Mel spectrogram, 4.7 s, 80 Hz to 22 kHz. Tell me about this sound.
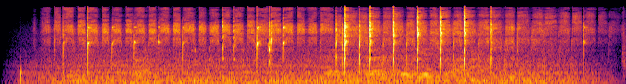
Sound produced by a marker into a plastic slate
This sound was recorded at the Campus of Poblenou of the Pompeu Fabra University, in the area of Tallers in the Classroom number 54.030. It was recorded between 14:00-14:20 with a Zoom H2 recorder. The sound consist in a distorted high frequency pitched with a high content of friction because of marking the blackboard.
blackboard, campus-upf, classroom, marker, painting, screen, UPF-CS12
